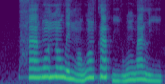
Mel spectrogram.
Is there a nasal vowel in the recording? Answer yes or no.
yes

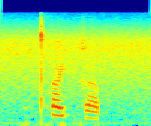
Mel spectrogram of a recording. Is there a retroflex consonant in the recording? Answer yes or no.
no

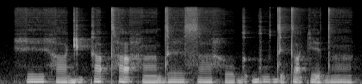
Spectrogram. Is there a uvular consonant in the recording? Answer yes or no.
no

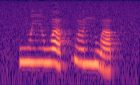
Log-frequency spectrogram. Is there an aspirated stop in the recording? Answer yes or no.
no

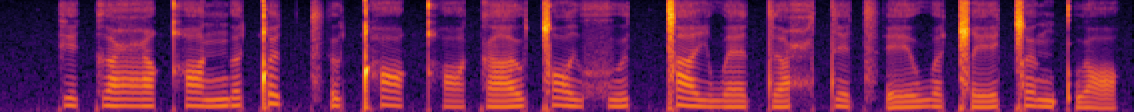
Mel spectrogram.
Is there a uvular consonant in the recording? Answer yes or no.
yes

